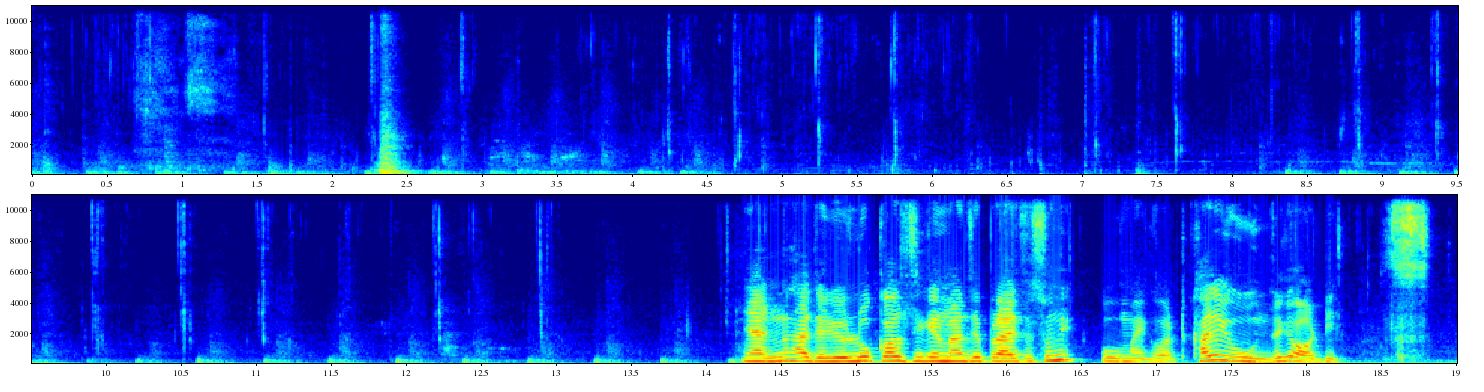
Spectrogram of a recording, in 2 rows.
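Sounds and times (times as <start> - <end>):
person chewing with mouth clicks: 0.3 - 13.1.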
